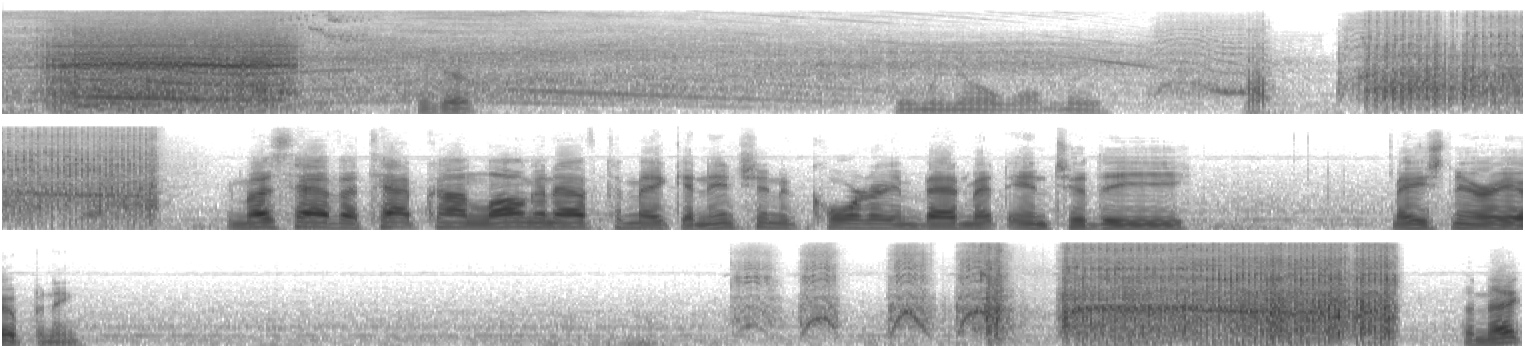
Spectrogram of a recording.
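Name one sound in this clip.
A power drill whirs loudly as it bores into concrete.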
